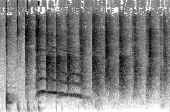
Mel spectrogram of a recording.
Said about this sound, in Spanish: Hola! Gracias por el aplauso.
